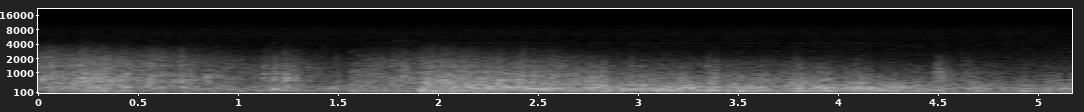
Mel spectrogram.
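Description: Rolling thunder rumbling, swelling suddenly about two seconds in and then slowly dying away.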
